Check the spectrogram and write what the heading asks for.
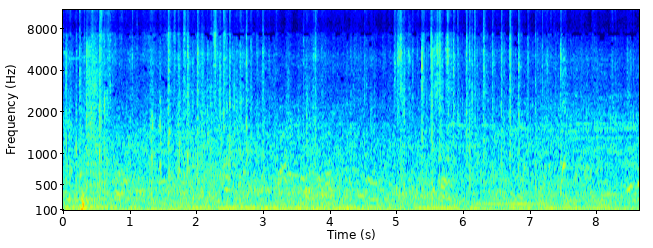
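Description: Domestic high-flyer pigeons cooing in a wire loft, a low steady sound, with a few light clicks.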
